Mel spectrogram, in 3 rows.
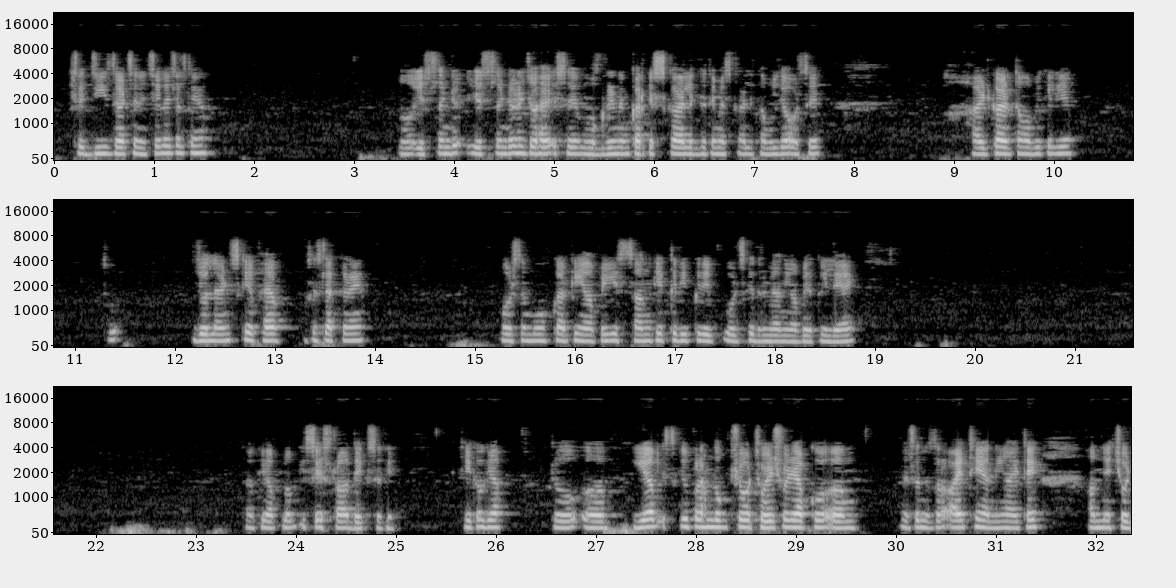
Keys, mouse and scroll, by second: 1.9 KP_1, 4.2 click, 4.6 click, 4.8-7.8 drag, 8.0-9.0 scroll down 4, 9.0 click, 10.0-12.4 scroll down 4, 13.1 click, 14.1 g, 19.0 KP_1, 19.5 KP_1, 20.9-21.7 middle drag, 21.7 KP_1, 23.8-24.8 scroll up 6, 24.8-27.8 middle drag.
